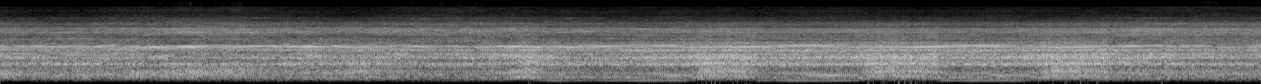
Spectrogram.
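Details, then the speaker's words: Vintage Kirby 505 vacuum with original motor and newer replacement fan, steady high buzzy whine, no grinding or surging, runs great; normal motor running. "i love the sound of these old motors you can tell they're original they almost have a buzzing kind of sound to them they're pretty neat really"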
